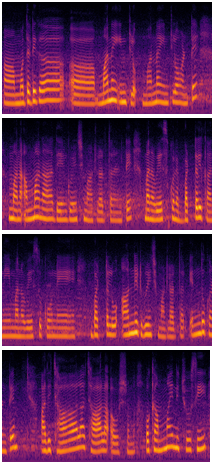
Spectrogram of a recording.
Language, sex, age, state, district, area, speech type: Telugu, female, 18-30, Andhra Pradesh, Chittoor, rural, spontaneous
